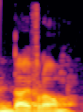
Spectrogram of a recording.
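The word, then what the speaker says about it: diaphragm: और इसको बोलेंगे डायफ्राम, डायफ्राम, जी इसमें साइलेंट होता है, ठीक है।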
